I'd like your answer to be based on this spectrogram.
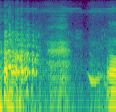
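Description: A turkey gobbles loudly up close, a rapid warbling burst, followed by quieter calls and another gobble starting at the end.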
